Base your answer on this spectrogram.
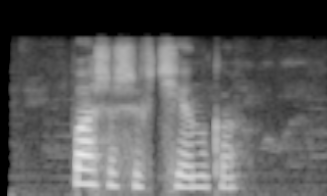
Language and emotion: Russian, neutral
